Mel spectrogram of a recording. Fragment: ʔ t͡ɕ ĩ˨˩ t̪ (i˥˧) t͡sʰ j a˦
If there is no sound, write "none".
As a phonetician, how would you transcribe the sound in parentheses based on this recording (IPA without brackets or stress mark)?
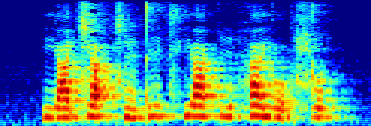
i˥˧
